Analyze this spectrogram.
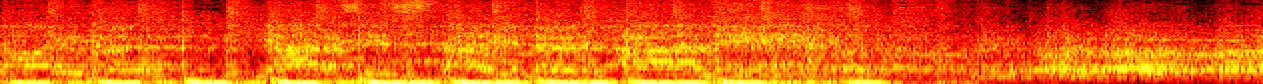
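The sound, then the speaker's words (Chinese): Football fans chanting "Allez allez" in a massed, rhythmic crowd chant with many evenly repeated pulses, thinning out toward the end. “德国队球迷最喜欢唱的歌也是阿雷阿雷，所以作为外国球迷，在欧洲想要为喜欢的球队加油，请重复这个关键词阿雷阿雷。”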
